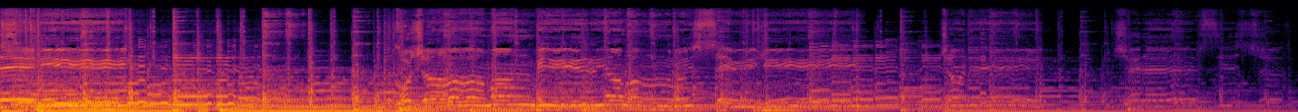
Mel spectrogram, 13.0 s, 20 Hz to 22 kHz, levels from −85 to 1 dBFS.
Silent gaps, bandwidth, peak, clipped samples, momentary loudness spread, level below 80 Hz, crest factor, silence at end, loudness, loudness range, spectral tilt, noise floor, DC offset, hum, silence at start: none; 16 kHz; -6 dBFS; under 0.1%; 22 LU; -30 dBFS; 18 dB; 0.15 s; -23 LUFS; 15 LU; -5.5 dB/octave; -43 dBFS; under 0.1%; none; 0 s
